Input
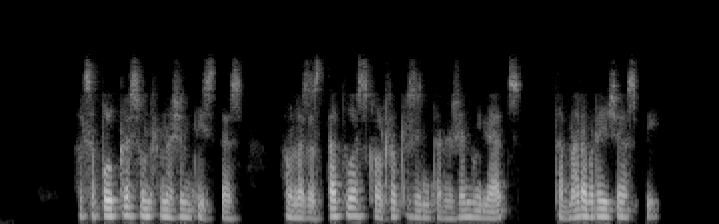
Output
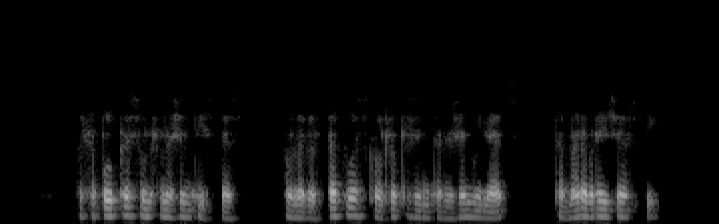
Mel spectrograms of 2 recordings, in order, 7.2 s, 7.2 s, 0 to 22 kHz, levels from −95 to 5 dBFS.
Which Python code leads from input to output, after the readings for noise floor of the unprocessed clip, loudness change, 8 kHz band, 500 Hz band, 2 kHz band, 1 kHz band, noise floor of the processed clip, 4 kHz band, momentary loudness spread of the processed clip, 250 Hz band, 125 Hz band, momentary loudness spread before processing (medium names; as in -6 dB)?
under -85 dBFS, -10.5 dB, no reading, -9.0 dB, -17.0 dB, -21.5 dB, under -85 dBFS, under -40 dB, 12 LU, -20.0 dB, -22.5 dB, 14 LU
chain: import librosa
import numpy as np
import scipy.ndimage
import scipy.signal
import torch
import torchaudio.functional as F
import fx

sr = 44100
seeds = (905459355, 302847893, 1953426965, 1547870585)

y = fx.formant_cascade(x, sr, vowel='e')
y = y * librosa.db_to_amplitude(-3.0)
